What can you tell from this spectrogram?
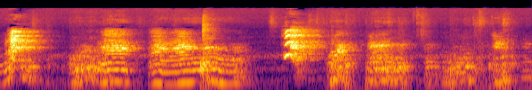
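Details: Young Border Collie, a puppy at play with its toy hippo, letting out a run of about six rough, harmonic barks, roughly one a second, with some grumbling between them.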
